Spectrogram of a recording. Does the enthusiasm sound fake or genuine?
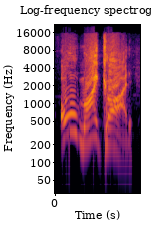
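genuine. It sounds genuinely enthusiastic with more inflection. The speaker calls it right. "at least there's a little bit more inflection in it"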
